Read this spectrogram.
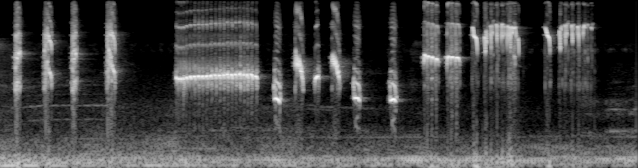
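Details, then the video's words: Male Bali orange-headed thrush kept at home runs through a rich song: quick chips, a long even buzzy whistle, then varied falling slurs and high sweet phrases in rapid succession. "Kicau Burung ANIS MERAH Bali Jantan"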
